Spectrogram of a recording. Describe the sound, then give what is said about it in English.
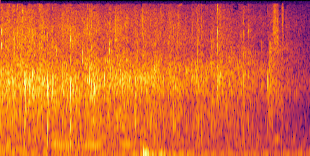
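Applause from a church audience clapping for a group as they leave, a faint, steady patter of many hands that thins out slightly toward the end. “Give them a hand as they go.”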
